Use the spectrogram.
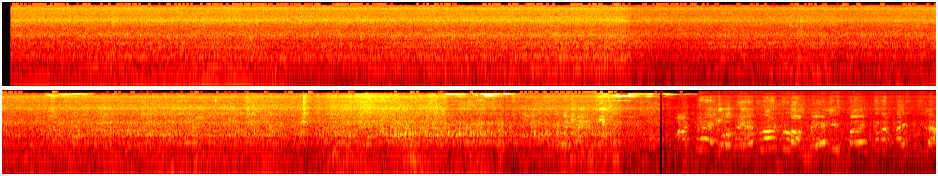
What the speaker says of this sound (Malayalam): നമ്മൾ വെയിറ്റ് ചെയ്ത് നിന്നപ്പോൾ ബസ് കയറി വരുന്നുണ്ട്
